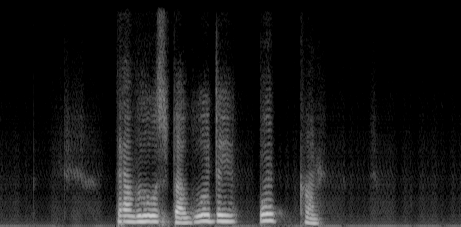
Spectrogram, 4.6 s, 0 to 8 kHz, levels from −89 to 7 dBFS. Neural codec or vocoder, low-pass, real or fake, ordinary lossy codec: codec, 16 kHz, 0.5 kbps, FreqCodec, smaller model; none; fake; none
